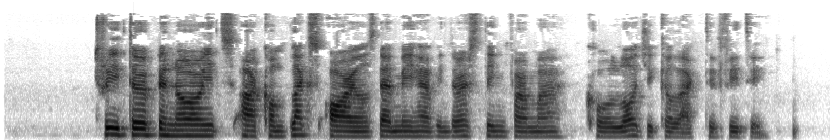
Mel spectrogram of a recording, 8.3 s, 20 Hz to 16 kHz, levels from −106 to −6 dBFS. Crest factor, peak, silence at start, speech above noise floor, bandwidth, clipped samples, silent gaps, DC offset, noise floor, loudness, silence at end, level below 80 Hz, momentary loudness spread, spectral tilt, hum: 18 dB; 0 dBFS; 0.95 s; 57 dB; 11.5 kHz; under 0.1%; none; under 0.1%; -73 dBFS; -17 LUFS; 0.7 s; -64 dBFS; 14 LU; -5 dB/octave; none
